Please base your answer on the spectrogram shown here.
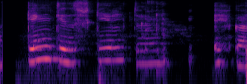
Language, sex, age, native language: Icelandic, female, 8, Icelandic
